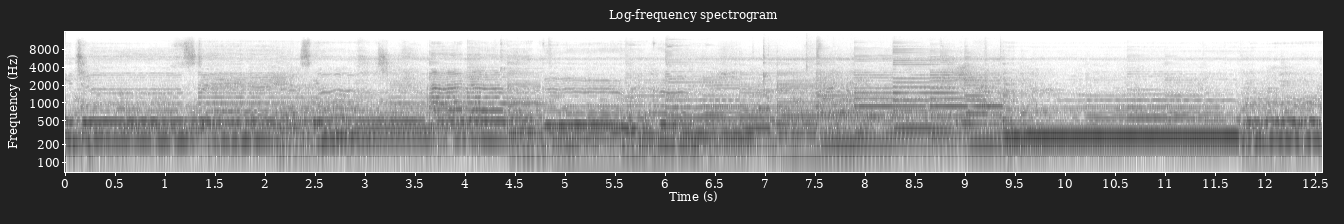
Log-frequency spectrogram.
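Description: Acoustic guitar played live under singing, with a long held sung note near the end.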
